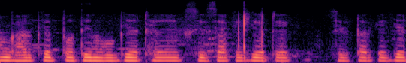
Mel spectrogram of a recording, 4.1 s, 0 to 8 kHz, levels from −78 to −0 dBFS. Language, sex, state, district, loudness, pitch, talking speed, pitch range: Hindi, male, Bihar, Jamui, -26 LUFS, 135 Hz, 205 wpm, 135-140 Hz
